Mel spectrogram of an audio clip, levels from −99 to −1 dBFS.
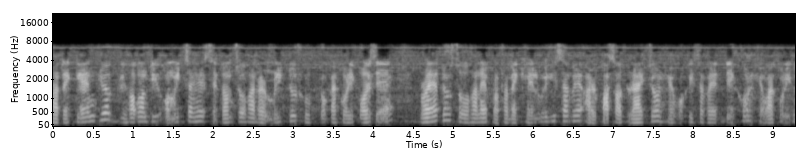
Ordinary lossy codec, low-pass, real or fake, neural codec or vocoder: none; 7.2 kHz; fake; vocoder, 22.05 kHz, 80 mel bands, HiFi-GAN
